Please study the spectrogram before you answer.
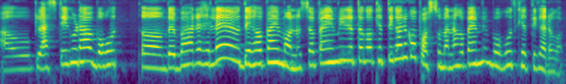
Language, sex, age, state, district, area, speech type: Odia, female, 18-30, Odisha, Puri, urban, spontaneous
